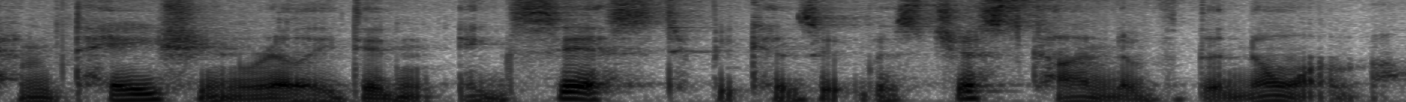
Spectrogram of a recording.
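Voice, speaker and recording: With vocal fry and a dark, mellow tone, a man of fairly low pitch speaks very slowly, his pitch swinging very widely between long, frequent pauses. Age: 30s. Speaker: book discussion youtuber. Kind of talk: casual monologue. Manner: slower, less hyped than usual.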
